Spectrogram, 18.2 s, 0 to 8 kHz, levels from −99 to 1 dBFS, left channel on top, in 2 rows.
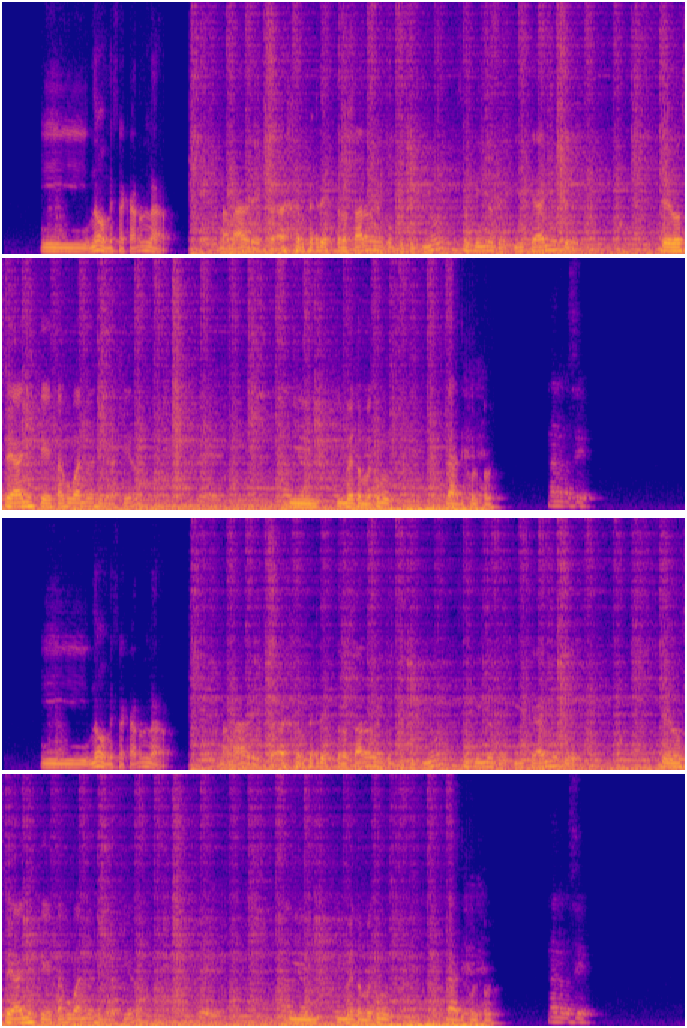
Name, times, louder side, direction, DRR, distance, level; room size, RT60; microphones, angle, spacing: voice 1, 0.5-2.2 2.9-7.7 8.7-11.0 12.9-14.3 15.0-15.7, left 2 dB, 40° left, 0.6 m, -26 dB
sound 1, 2.5-15.1, equal, 55° left, 1.7 m, -31 dB
sound 2, 9.5-15.6, right 1 dB, 25° left, 2.3 m, -30 dB
voice 2, 11.6-12.0 12.8-13.2 13.4-14.3 15.2-15.5 16.4-16.8, right 1 dB, 70° left, 5.6 m, -38 dB
10.5 x 8.8 x 3.6 m
head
